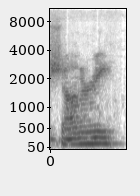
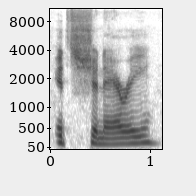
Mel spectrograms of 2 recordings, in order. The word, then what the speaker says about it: Chenery: you all this time thought his last name was shaunery I did so you you never got the joke that he was no I get the joke I'm just assuming that it would be pronounced that way to like hide the joke a little more no so it's Chenery yeah stationary yeah no it's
